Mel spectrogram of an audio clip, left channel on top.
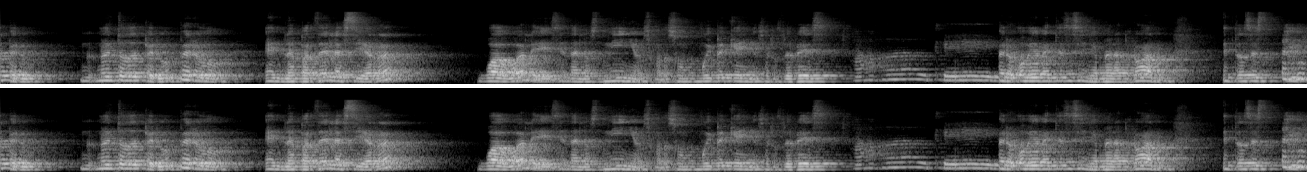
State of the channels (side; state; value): both; identical; correlation 1.00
